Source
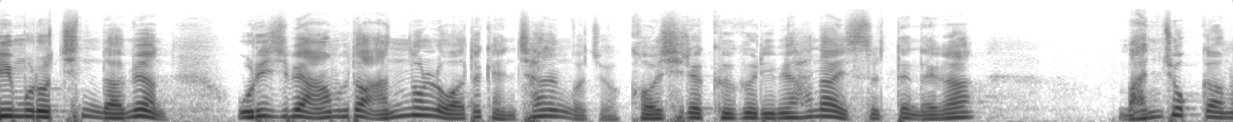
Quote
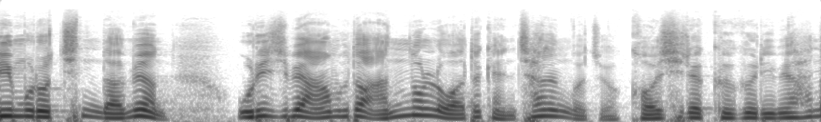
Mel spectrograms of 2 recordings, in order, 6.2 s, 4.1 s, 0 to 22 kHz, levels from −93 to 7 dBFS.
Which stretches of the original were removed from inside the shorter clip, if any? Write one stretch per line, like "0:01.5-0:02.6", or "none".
none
